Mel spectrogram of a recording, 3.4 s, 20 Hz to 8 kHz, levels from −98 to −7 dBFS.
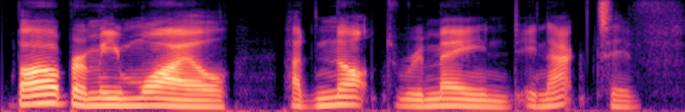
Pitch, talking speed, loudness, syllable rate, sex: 135 Hz, 105 wpm, -19 LUFS, 5.1 syllables/s, male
